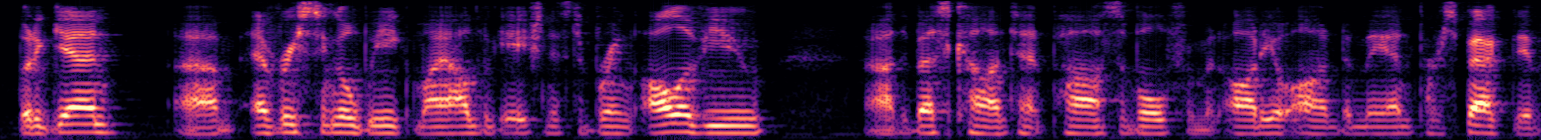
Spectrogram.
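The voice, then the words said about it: Congested voice with a sniffle. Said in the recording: “I've been fighting off a cold this week ... a pretty nasty sore throat ... a little bit of congestion, as you can probably still hear in my voice with that sniffle”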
